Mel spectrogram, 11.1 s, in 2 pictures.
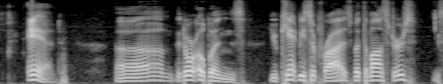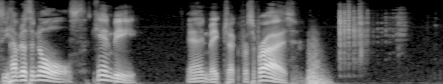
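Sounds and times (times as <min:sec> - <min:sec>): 
speech: 0:00.4 - 0:07.3, 0:07.9 - 0:09.6
dice rolling on a hard surface: 0:09.7 - 0:10.7.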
